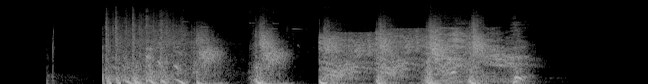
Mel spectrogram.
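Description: Blows land in a loud, noisy fight.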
